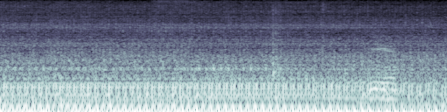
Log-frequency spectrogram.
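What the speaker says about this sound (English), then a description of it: "Let's start the bike and then we can see." A motorcycle engine runs steadily at close range, a loud, even throbbing idle that continues without a break throughout.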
